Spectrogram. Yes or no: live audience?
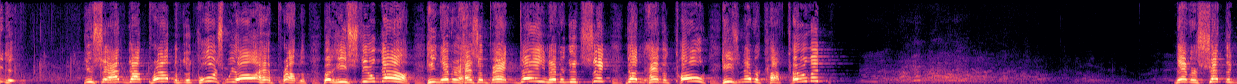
yes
